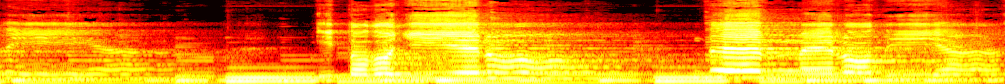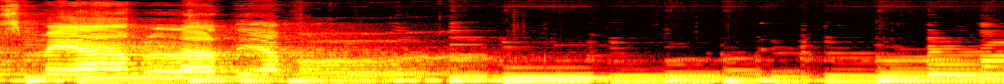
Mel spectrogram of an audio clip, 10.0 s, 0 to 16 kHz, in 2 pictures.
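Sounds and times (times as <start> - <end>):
acoustic guitar plucking: 0.0 - 10.0.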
